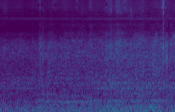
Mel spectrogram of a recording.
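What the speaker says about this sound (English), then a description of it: "We're gonna aggravate some bees and probably get the crap stung out of me." Agitated bees pour out of a beehive with oil tray bottom boards, making a dense, continuous high buzz that swells slightly while staying close and steady.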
